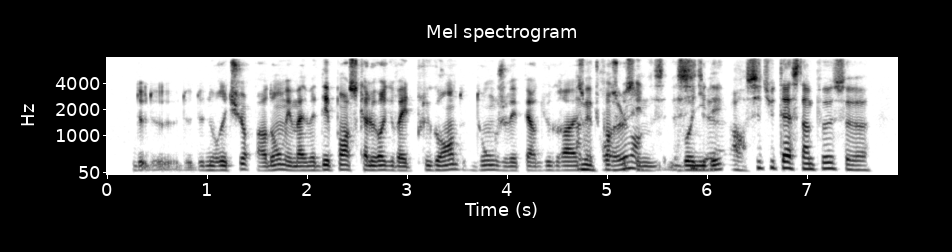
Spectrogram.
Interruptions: present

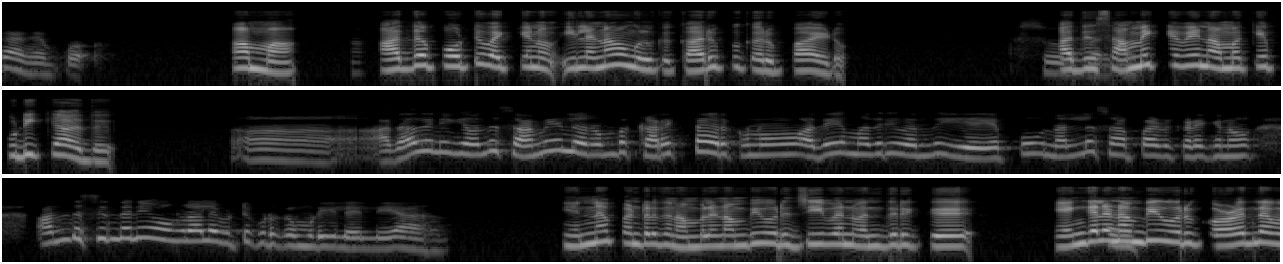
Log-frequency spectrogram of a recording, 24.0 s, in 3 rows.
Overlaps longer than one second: none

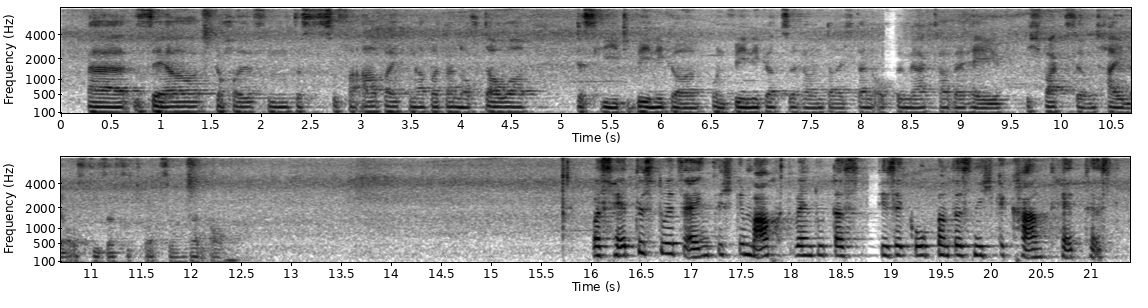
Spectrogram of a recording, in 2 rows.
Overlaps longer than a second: none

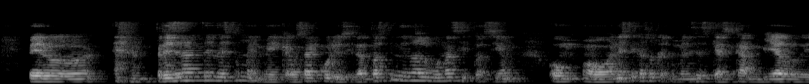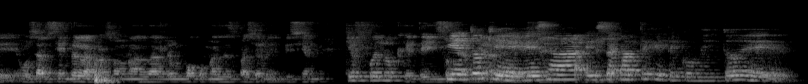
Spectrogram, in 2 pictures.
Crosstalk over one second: present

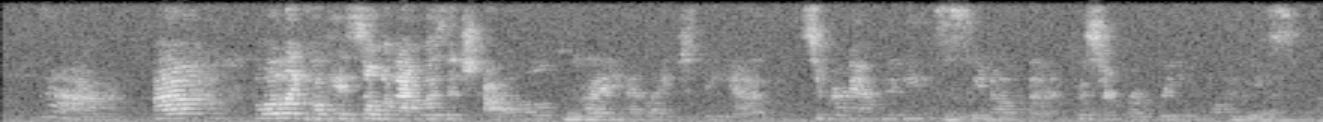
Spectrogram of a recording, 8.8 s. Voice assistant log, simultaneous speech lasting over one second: none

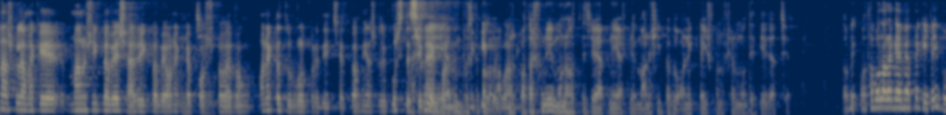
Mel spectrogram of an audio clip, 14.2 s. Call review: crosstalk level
present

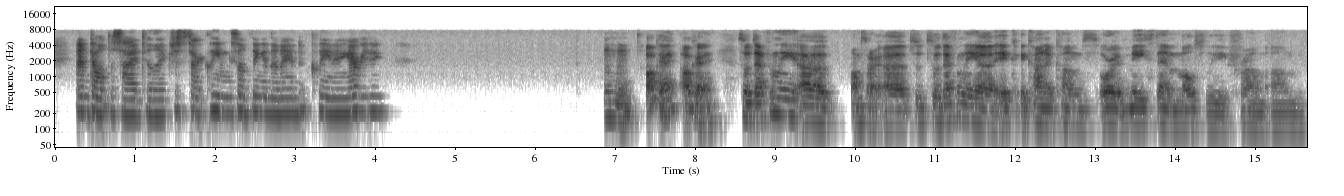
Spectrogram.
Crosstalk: none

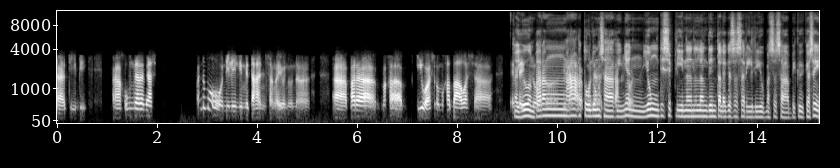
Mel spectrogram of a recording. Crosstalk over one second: present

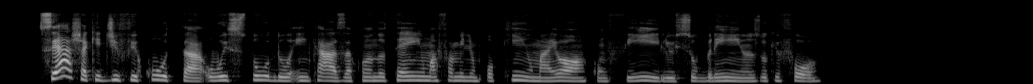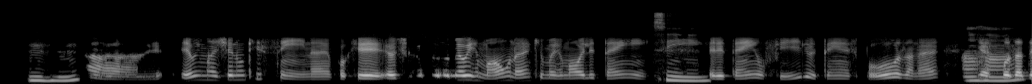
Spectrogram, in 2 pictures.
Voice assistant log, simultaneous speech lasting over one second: none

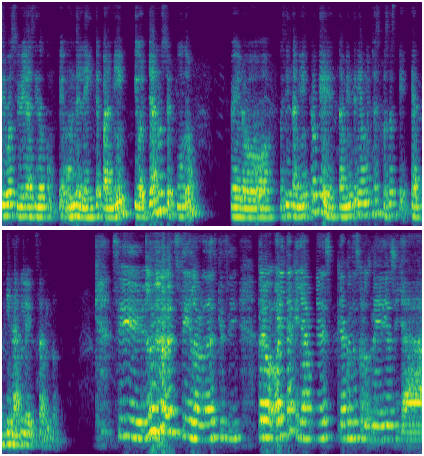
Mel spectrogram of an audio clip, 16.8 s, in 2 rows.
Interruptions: none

